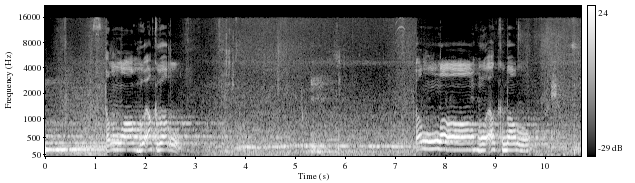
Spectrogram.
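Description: A young man chants in a drawn-out, melodic voice through a microphone.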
